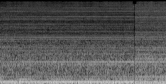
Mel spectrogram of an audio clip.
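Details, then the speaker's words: Ten-year-old Goodman HVAC unit after compressor replacement and R-407C retrofit, about seven pounds charged: steady, deep even hum with no knocking or rattling; normal compressor running. "they've got seven pounds in run just flipped around [Applause] sounds a lot better"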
